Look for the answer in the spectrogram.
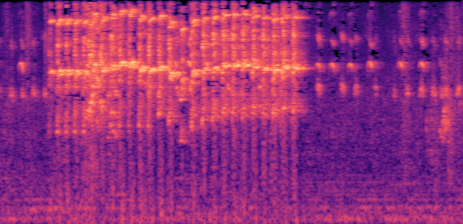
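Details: Canaries busy building and finishing their nest so they can lay eggs; a loud, dense, fast trill of rapid high notes runs for about two and a half seconds, then thins into scattered high chirps.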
